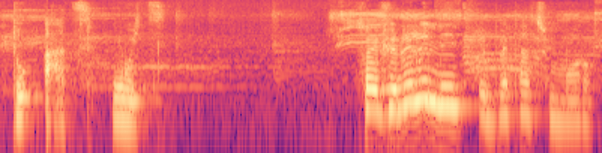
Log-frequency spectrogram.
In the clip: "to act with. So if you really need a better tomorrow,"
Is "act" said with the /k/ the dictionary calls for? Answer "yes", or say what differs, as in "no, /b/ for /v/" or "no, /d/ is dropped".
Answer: no, /k/ is dropped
